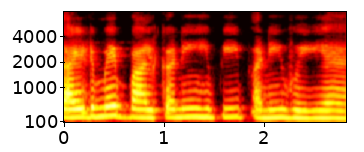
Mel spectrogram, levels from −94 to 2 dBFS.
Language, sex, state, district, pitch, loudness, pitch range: Hindi, female, Haryana, Charkhi Dadri, 215 Hz, -16 LUFS, 205-230 Hz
